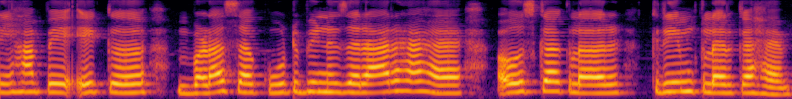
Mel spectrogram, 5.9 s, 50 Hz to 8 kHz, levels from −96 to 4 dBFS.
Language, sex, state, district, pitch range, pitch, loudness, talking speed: Hindi, female, Jharkhand, Palamu, 245-275 Hz, 260 Hz, -12 LUFS, 180 wpm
